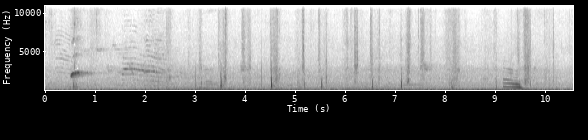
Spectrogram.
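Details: A kitten being given food mews clearly: a sharp rising meow at the start, a longer wavering cry soon after and a falling meow near the end, amid frequent sharp clicks and taps from feeding over low hum.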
